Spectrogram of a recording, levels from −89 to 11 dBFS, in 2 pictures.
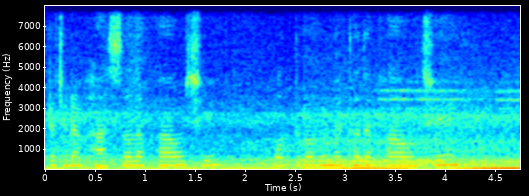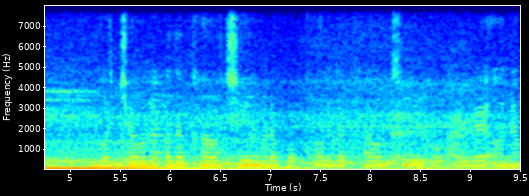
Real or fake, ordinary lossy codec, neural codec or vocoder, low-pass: real; none; none; none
